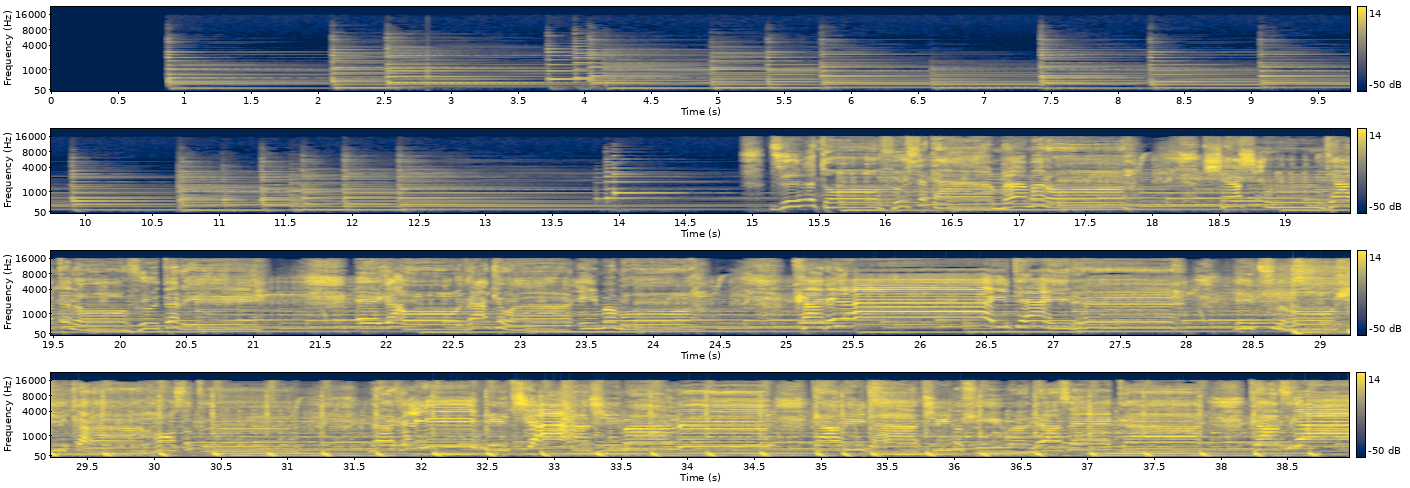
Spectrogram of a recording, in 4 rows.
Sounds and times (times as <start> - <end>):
Music: 0.9 - 38.9.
